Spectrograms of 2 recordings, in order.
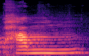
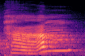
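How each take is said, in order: First: The word is said on a low, level pitch. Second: The pitch starts low and rises to high. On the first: "이렇게 낮게 읽고" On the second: "낮았다가 높아지는 소리"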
